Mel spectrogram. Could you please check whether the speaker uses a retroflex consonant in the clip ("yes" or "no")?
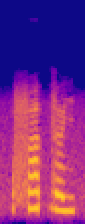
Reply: no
